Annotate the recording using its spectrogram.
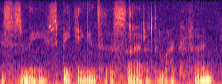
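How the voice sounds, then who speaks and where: A man whispers at a moderate pace. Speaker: ASMR creator. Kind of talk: ASMR talk to camera. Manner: soft-spoken.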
